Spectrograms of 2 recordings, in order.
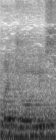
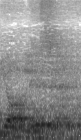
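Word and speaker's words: mjölis: उसके बाद है देखो MJOLIS, इसकी जो प्रोनाउंसिएशन है मजोलिस नहीं है, इसकी प्रोनाउंसिएशन है योलिस। यानी यहाँ पर स्वीडन में J को Y कहा जाता है, तो ये सब मजोलिस नहीं कहेंगे, योलिस कहेंगे। M को साइलेंट भी कर देते हैं, कुछ में मयोलिस भी है, लेकिन J तो है ही नहीं, या तो मयोलिस या योलिस, लेकिन डोंट से मजोलिस।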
